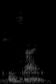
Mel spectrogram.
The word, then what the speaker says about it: Quayside: And it's called the K-side. But depending where you live, it could be pronounced Quayside.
